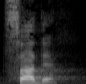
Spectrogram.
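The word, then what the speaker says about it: Цаде (צדי): Да, конечный вариант, цаде. Произносится как «ц».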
